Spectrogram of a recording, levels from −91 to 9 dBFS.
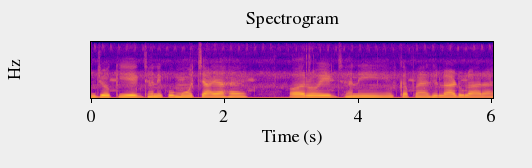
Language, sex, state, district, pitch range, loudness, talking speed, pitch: Hindi, female, Chhattisgarh, Raigarh, 210-220 Hz, -15 LUFS, 160 wpm, 215 Hz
